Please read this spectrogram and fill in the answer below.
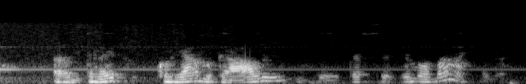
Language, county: Lithuanian, Alytus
